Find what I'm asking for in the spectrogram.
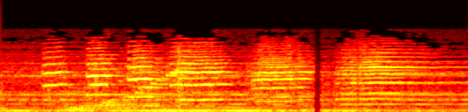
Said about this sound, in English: Then late one night, as I was getting ready for bed, the bells of my apartment rang.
